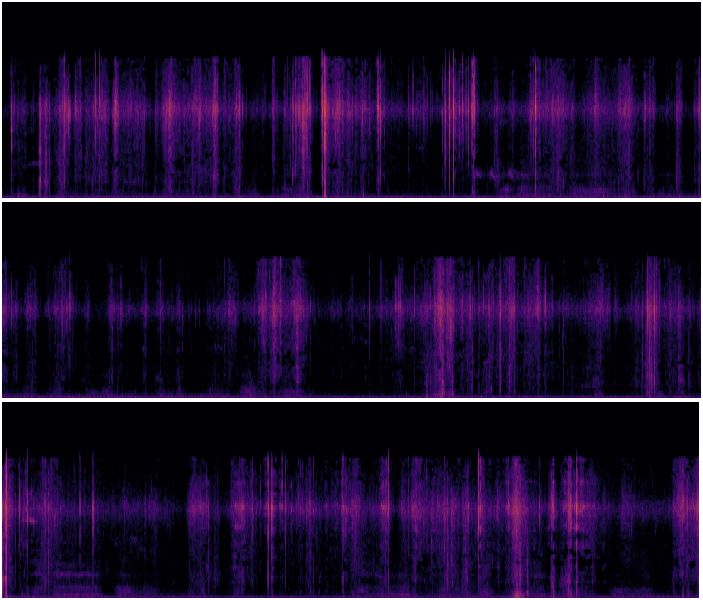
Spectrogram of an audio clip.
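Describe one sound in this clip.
A small hand trowel scrapes and digs into soil.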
